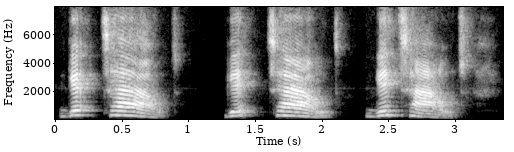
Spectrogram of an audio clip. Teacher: we push t consonant sound to put next to the words which starts with a vowel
